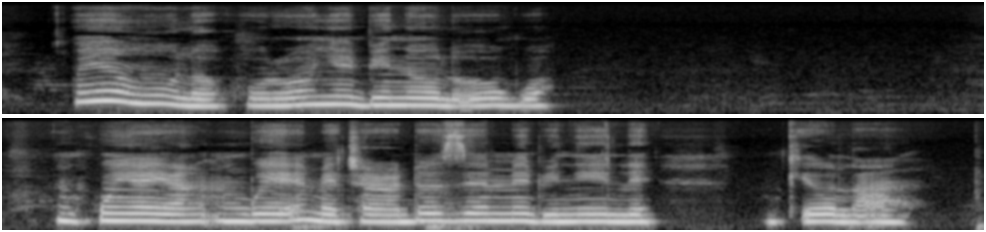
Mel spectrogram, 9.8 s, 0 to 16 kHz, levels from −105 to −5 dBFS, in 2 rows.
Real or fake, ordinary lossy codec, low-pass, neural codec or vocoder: real; AAC, 96 kbps; 14.4 kHz; none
